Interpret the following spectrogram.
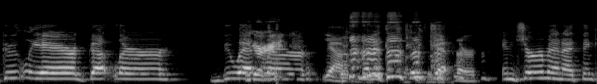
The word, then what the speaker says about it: Guettler: so easy Staples but the U silent it's just getler getler yeah everybody everybody says it wrong um you know I've been called glier gutter yeah getler in German I think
